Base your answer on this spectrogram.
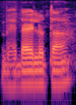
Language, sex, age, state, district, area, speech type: Assamese, male, 45-60, Assam, Golaghat, urban, spontaneous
